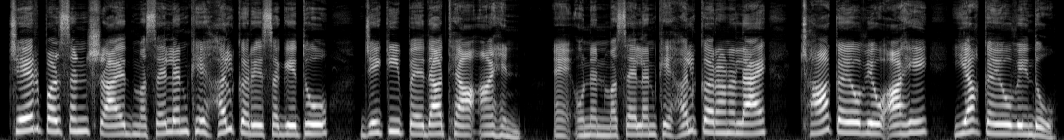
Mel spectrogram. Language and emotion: Sindhi, neutral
